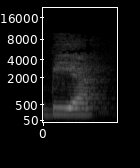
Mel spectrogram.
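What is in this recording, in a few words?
"bia", Spanish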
